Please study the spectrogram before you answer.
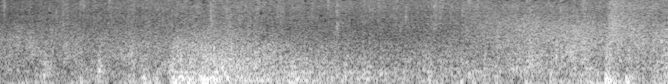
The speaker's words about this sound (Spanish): Aunque su intención era esa, ese mismo día comenzó una fuerte tormenta que duró varias semanas.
